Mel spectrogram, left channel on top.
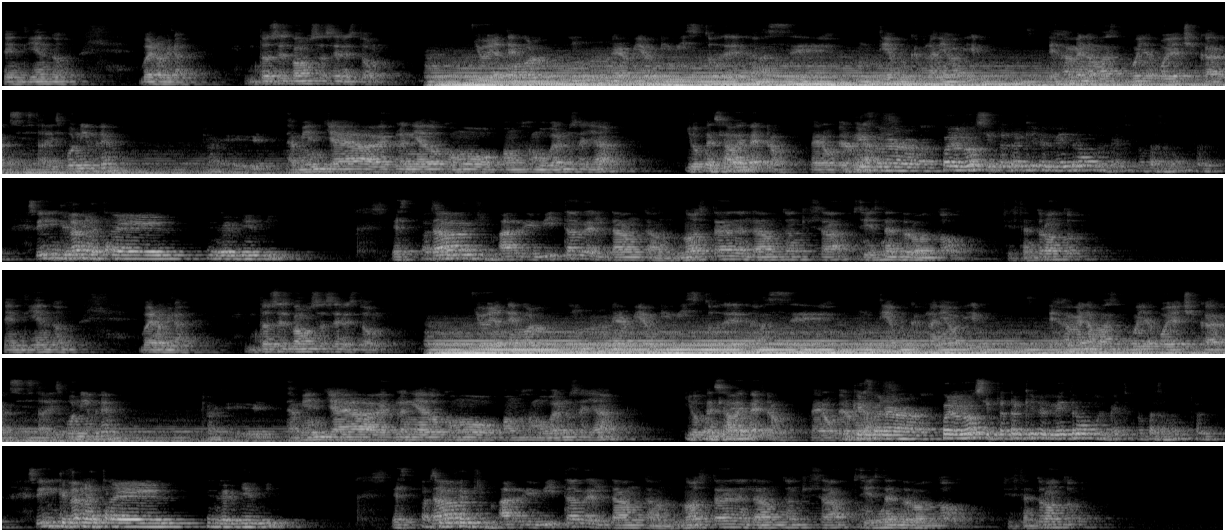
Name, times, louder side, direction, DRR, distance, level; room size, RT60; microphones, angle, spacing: voice 1, 0.0-1.9 2.4-3.8 4.6-9.8 10.4-13.4 14.4-18.4 19.1-20.0 20.3-20.9 24.7-25.4 28.0-28.5 28.8-29.1 29.4-34.1 34.5-35.3, left 1 dB, 5° left, -3 dB, 0.4 m, -31 dB
sound 1, 4.2-16.3 16.6-17.1, equal, 30° right, 1.4 m, -24 dB
voice 2, 19.1-19.7 20.6-24.4 24.6-24.7 25.0-26.2 26.5-27.2 28.7-29.2 33.0-33.7, right 2 dB, 70° right, 0 dB, 0.5 m, -28 dB
2.5 x 2.1 x 2.6 m, 0.84 s
head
